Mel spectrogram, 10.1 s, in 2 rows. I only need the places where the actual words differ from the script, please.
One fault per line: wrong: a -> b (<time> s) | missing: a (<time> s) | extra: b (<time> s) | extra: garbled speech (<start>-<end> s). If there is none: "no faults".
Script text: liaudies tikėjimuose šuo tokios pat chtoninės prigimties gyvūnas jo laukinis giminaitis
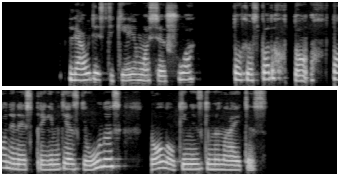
no faults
